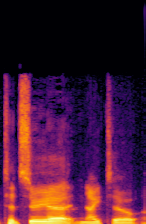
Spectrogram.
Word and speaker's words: Tetsuya Naito: Tetsuya Naito of Los Ingobernables de Japón.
